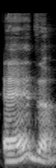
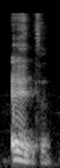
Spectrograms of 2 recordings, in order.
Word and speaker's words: Eydt: D'ailleurs, mon nom de famille, c'est Ed, il faut quand même le savoir, E-Y-D-T, mais ça se prononce Ed.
